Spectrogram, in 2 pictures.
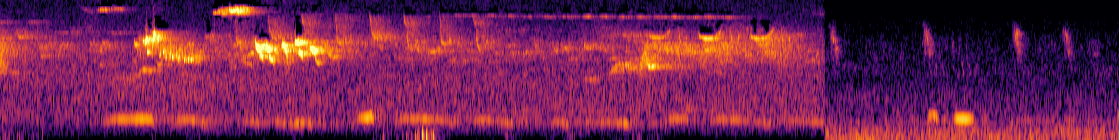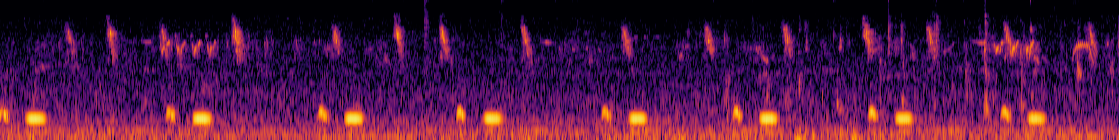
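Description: Songbirds chirping for the first several seconds, then a sudden change to a dog lapping water from a bowl: soft, wet laps in a steady rhythm, about one and a half a second.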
